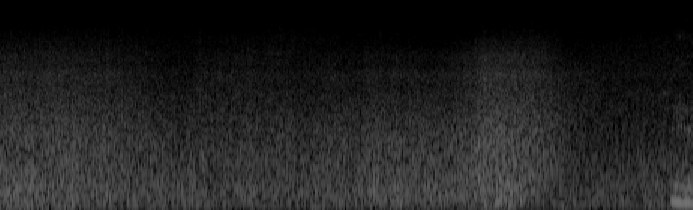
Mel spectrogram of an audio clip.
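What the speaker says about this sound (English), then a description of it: "Okay, big volcanic beach, very black." Ocean surf rolls steadily onto a black volcanic sand beach in Bali. It is a continuous wash of breaking waves, mixed with wind buffeting the microphone and swelling slightly toward the end.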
